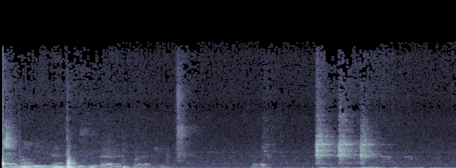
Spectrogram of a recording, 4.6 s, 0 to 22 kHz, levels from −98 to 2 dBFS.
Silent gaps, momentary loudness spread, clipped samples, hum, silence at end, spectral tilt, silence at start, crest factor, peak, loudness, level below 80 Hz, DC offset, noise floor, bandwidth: none; 23 LU; under 0.1%; none; 0.15 s; -6 dB/octave; 0 s; 26 dB; -2 dBFS; -26 LUFS; -44 dBFS; under 0.1%; -56 dBFS; 16 kHz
